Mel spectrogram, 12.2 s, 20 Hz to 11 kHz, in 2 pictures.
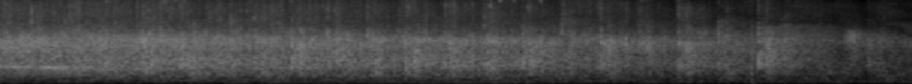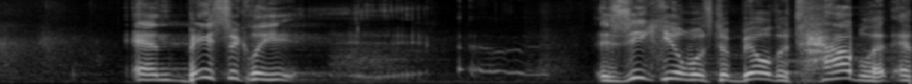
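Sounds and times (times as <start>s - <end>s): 
audience clapping: 0.0s - 6.7s
speech: 7.0s - 8.2s, 10.1s - 12.1s.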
